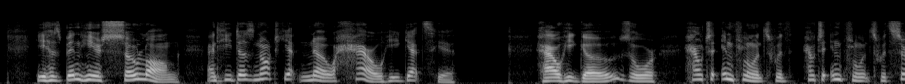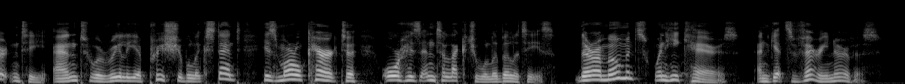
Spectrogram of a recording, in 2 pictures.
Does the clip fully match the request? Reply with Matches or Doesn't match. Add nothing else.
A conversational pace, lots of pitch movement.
Matches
